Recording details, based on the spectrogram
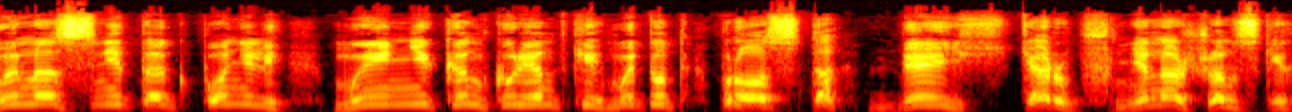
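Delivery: very high, thin, fake little squeak. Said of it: "тонким голоском, как волк из сказки про козлят".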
